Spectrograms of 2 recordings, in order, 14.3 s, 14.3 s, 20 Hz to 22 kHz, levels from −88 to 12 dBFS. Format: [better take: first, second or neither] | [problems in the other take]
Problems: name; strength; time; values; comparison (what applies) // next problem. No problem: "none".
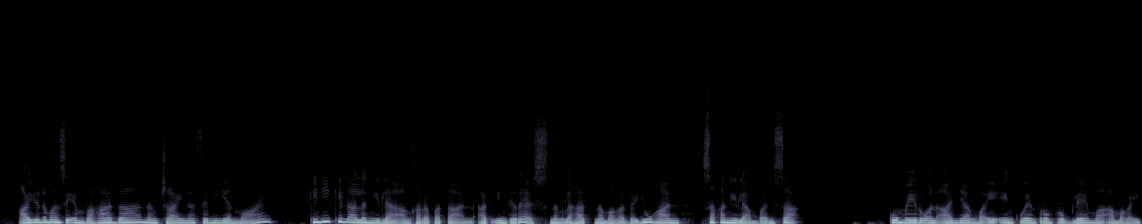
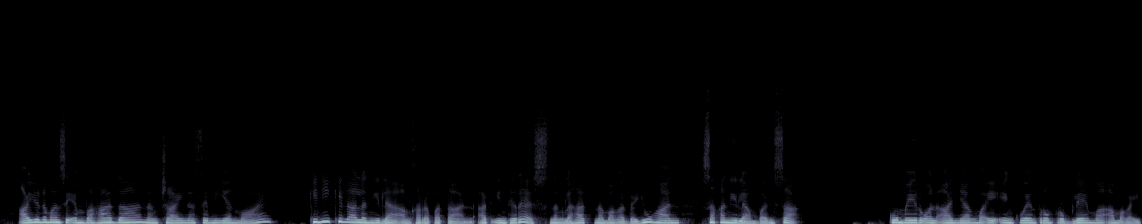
neither | muffled; very; fading above 1 kHz; the same in both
